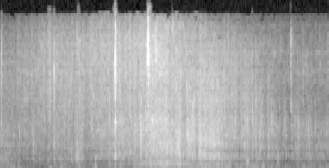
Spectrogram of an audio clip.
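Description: Mountain bike rattling and clattering as it descends a rough trail, tyres on loose ground, louder in the middle with two sharp knocks about a second and a half and two seconds in.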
